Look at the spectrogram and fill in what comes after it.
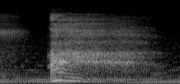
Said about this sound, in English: Everybody right now, take a deep breath in and go like this.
